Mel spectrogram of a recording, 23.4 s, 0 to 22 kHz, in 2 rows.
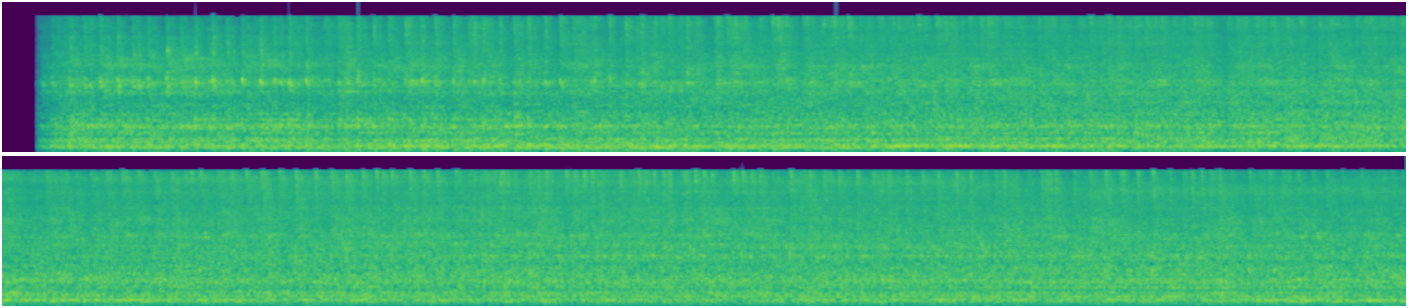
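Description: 1984 Oldsmobile Cutlass's 355 small-block V8 idling steadily.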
